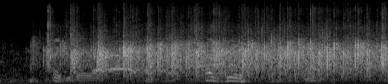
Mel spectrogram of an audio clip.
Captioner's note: applause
